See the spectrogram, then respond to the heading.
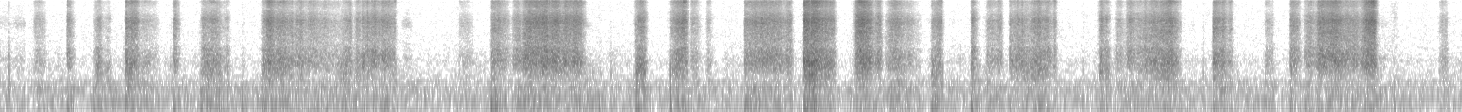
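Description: A wooden graphite pencil held in the fingertips writes Korean letters on a thin lined paper notebook page resting on a flat surface. The graphite scratches across the paper in a quick series of short, bright strokes with brief pauses between them, with almost no low end.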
